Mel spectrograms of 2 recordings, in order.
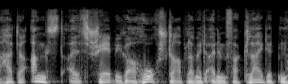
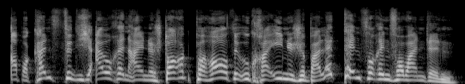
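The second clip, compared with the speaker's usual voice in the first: high, cheeky boot-wearing dog voice; cheeky dog character; 13 semitones higher than usual. A narrator's reading. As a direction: goad the wizard with a high voice. Dog keeps goading wizard.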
